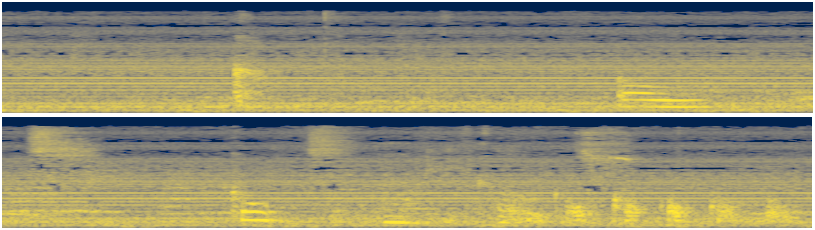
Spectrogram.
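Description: Quiet speech in short bits, sounding out a phonics flashcard word, over a steady electrical hum.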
